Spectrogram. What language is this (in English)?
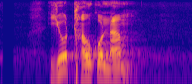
Nepali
